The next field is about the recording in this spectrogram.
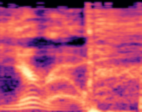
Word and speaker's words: gyro: No, it's Euro. – Euro? – Yeah. I remember the first time I came out here. – The G is silent? – Yeah.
